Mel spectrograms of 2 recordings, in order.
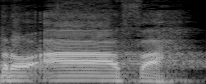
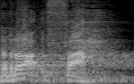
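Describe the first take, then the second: First: A long vowel is sounded after the hamzah. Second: No vowel is sounded after the hamzah. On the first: "hamzahnya dipanjangkan" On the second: "Kalau kita bacanya ra'fah"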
